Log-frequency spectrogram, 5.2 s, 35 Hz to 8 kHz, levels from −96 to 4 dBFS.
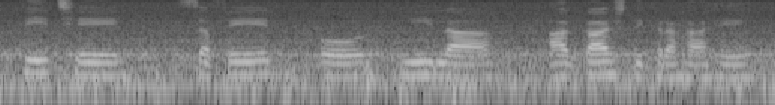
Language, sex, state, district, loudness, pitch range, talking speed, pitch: Hindi, male, Uttar Pradesh, Ghazipur, -29 LUFS, 145-165 Hz, 95 wpm, 155 Hz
